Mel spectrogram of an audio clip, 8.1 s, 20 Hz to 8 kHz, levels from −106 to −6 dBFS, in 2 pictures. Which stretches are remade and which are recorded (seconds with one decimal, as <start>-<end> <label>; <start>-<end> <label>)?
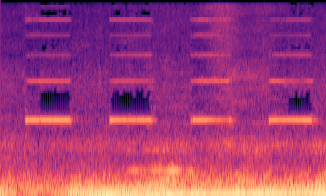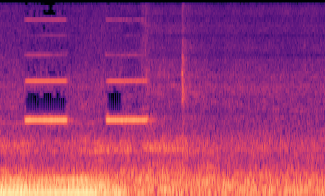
0.0-0.5 remade; 0.5-2.4 recorded; 2.4-3.6 remade; 3.6-5.6 recorded; 5.6-8.1 remade

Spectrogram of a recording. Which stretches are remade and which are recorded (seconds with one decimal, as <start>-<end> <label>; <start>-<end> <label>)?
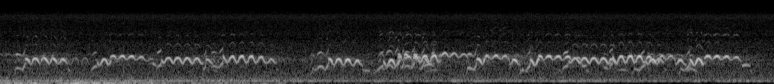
0.0-7.7 recorded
